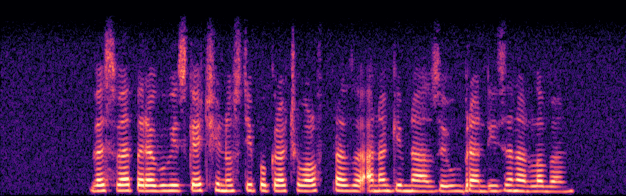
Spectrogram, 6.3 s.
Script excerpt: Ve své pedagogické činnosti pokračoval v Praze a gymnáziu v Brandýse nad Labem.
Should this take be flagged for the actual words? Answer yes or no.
yes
